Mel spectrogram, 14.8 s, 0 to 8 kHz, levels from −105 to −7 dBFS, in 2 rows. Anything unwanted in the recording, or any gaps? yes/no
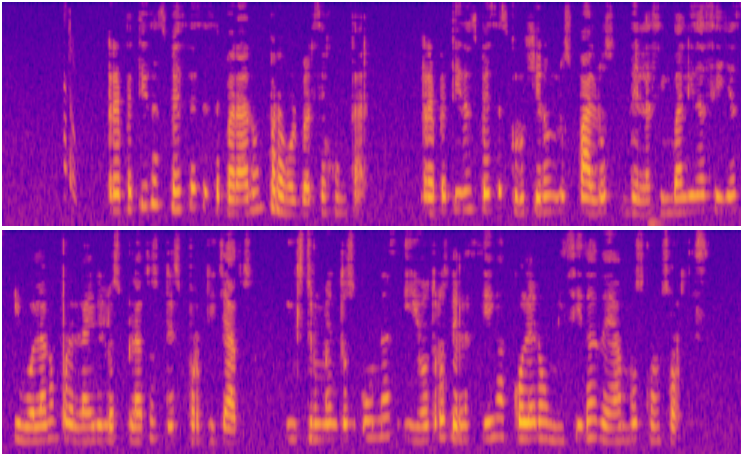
yes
